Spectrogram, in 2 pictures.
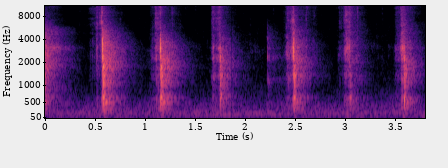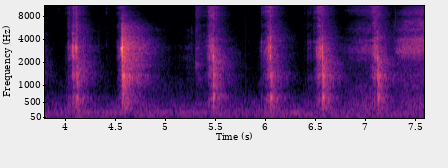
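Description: Knife chopping jalapeños on a cutting board, with a dozen or so sharp, crisp knocks at a steady, unhurried rhythm, close and clear with no talking.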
